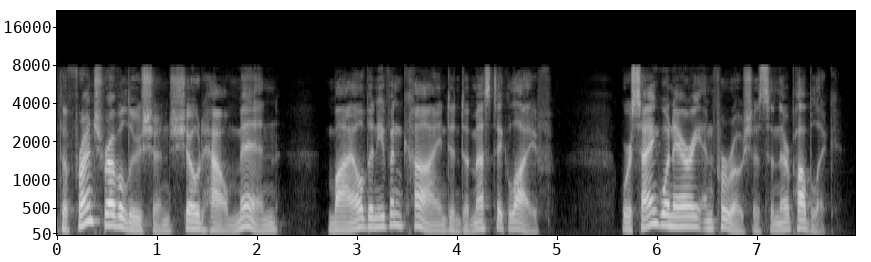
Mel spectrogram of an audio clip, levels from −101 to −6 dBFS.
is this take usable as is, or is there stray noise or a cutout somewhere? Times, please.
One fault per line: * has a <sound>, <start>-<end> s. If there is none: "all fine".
all fine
